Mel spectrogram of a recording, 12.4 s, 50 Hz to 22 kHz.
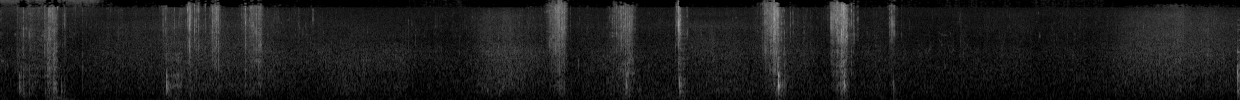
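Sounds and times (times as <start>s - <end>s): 
faint steady hum: 0.0s - 10.9s
knife slicing a vegetable sandwich on a cutting board: 0.2s - 0.7s, 1.6s - 2.6s, 5.5s - 6.9s, 7.6s - 8.6s.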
